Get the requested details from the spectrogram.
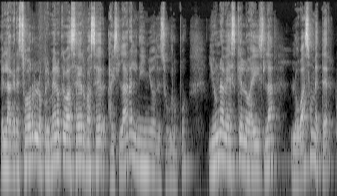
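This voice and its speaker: A man's voice: on the high side, brisk, warm tone. A man, founder of a foundation, explaining earnestly as an interview guest. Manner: explanatory, acts out short dialogues with children.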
